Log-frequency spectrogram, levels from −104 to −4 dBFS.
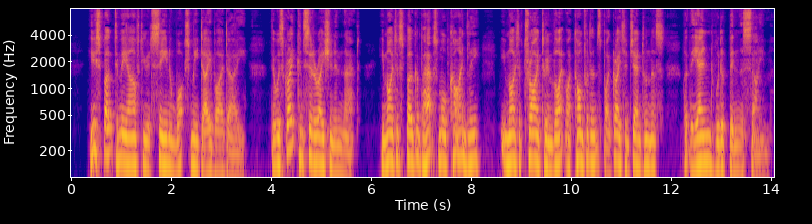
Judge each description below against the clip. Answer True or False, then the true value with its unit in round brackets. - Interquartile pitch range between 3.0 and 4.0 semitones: True (3.5 semitones)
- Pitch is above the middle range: False (140 Hz)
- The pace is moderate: True (195 wpm)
